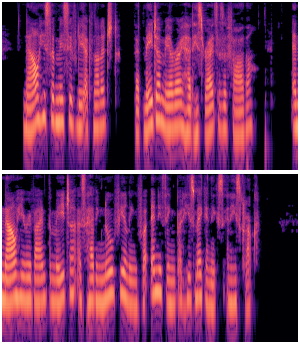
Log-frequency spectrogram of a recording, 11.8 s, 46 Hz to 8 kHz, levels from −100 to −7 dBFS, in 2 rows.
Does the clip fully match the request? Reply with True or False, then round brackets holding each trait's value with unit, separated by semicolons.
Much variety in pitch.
False (2.9 semitones)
